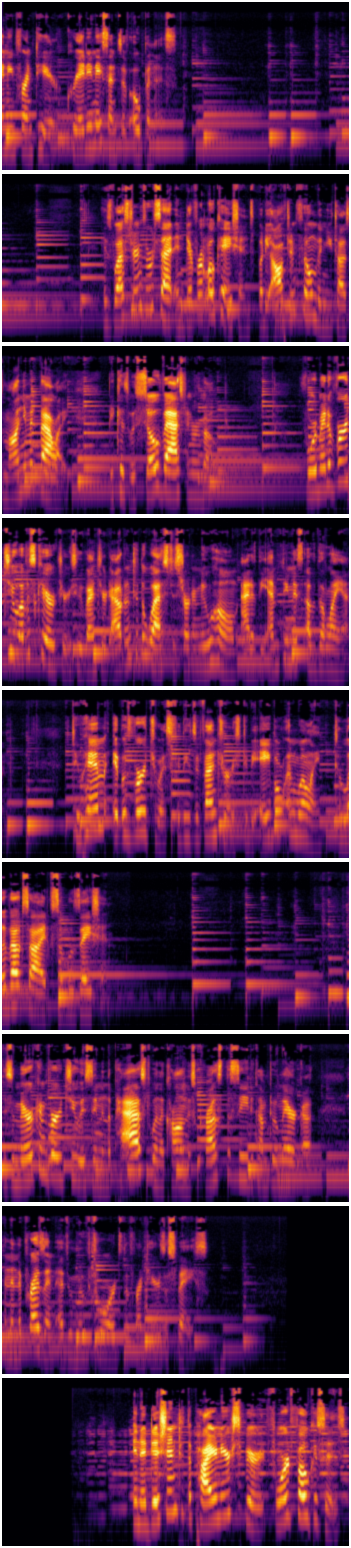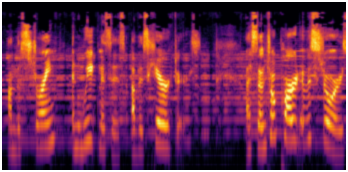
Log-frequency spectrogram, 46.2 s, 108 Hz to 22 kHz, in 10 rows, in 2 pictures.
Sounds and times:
Speech: 0.0s - 2.3s, 6.0s - 12.1s, 13.4s - 18.6s, 19.4s - 24.6s, 27.8s - 35.2s, 38.8s - 44.3s, 44.9s - 46.2s
Ukulele: 0.0s - 35.9s, 39.0s - 44.0s, 44.8s - 46.2s.

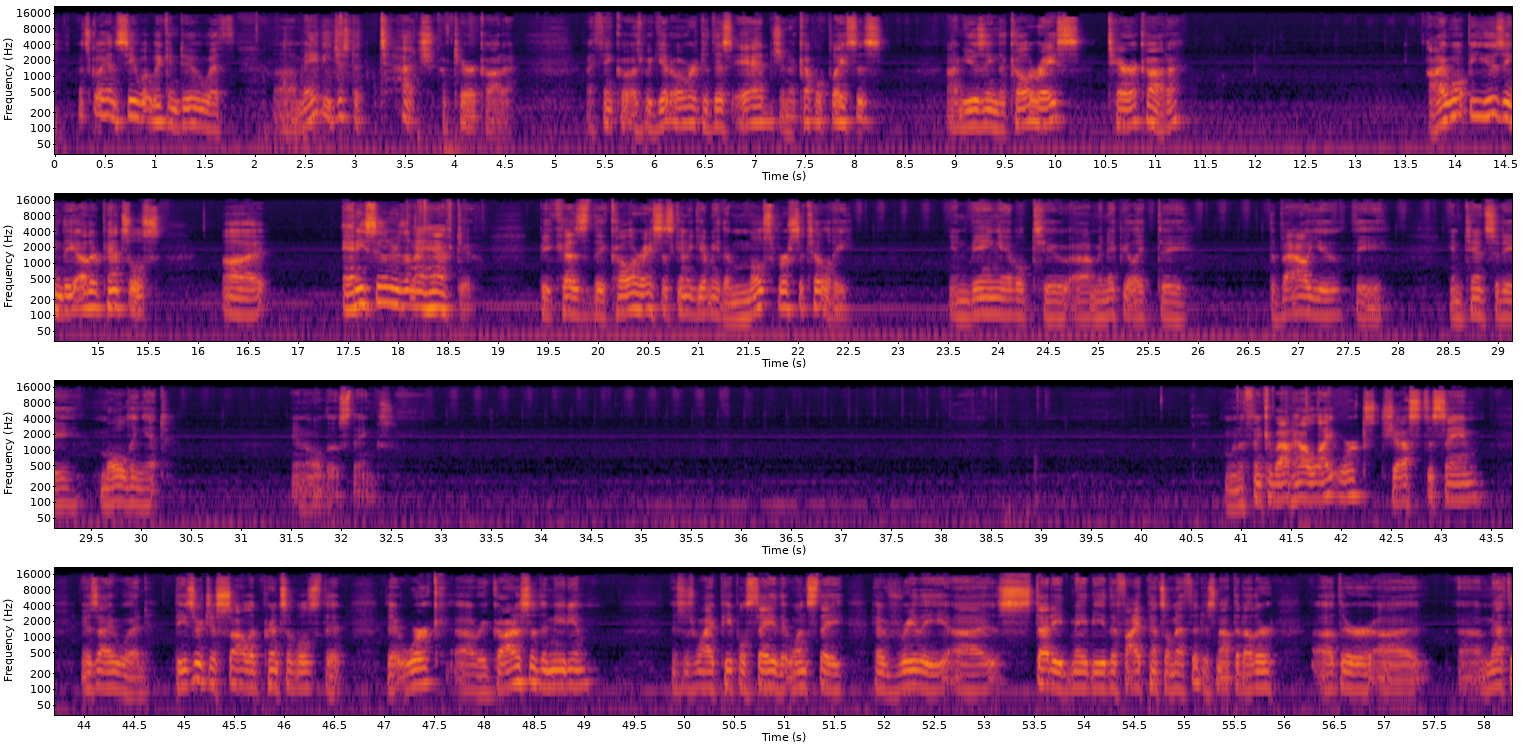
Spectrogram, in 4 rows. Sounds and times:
Speech: 0.2s - 4.6s, 5.3s - 11.4s, 13.7s - 16.8s, 17.4s - 18.8s, 19.4s - 22.6s, 23.5s - 26.0s, 26.7s - 30.4s, 31.5s - 32.6s, 40.8s - 49.2s, 49.8s - 58.2s.

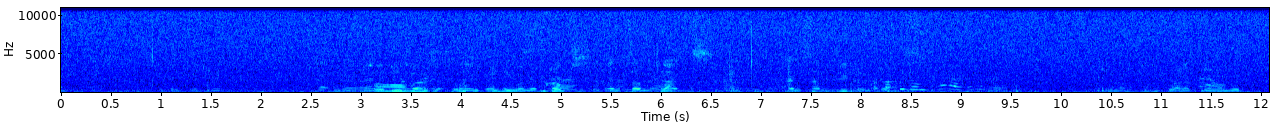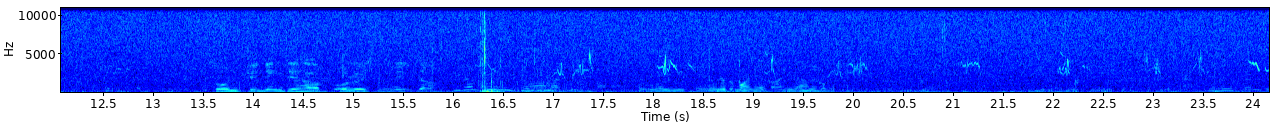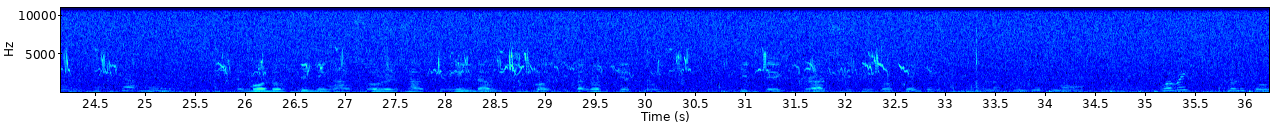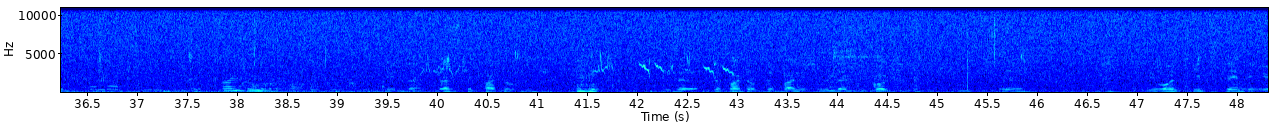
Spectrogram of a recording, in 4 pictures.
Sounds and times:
Speech: 1.0s - 1.6s, 2.6s - 6.5s, 7.2s - 9.5s, 10.4s - 11.8s, 13.6s - 20.0s, 23.4s - 25.3s, 25.9s - 30.2s, 31.0s - 34.4s, 35.2s - 44.8s, 47.1s - 48.3s.

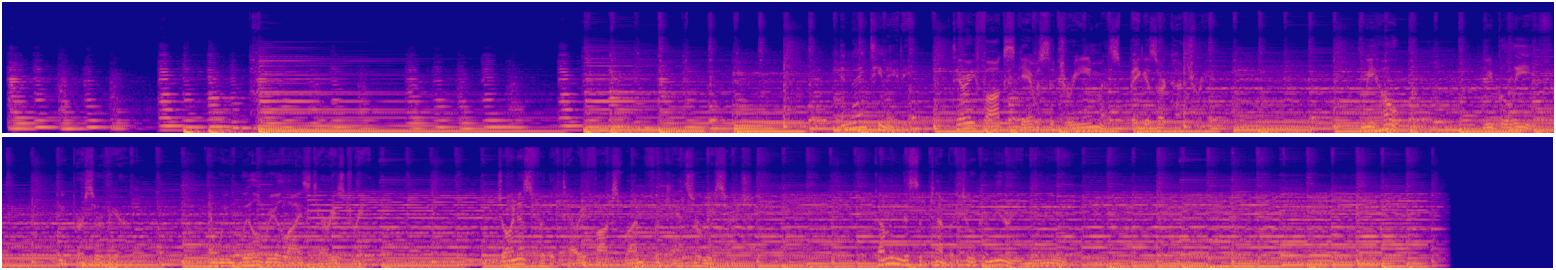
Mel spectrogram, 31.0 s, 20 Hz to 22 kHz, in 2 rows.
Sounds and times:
Music: 0.0s - 30.0s
Speech: 8.3s - 12.1s, 13.6s - 14.2s, 14.8s - 15.5s, 16.1s - 16.8s, 17.6s - 19.3s, 20.5s - 23.1s, 24.2s - 26.3s.

